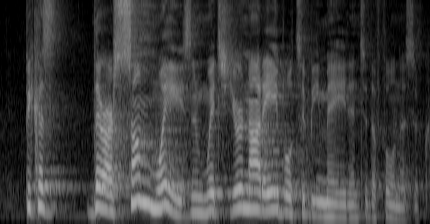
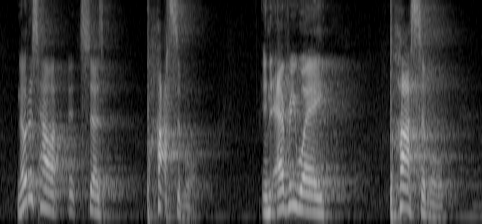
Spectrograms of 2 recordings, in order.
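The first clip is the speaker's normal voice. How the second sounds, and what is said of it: Put-on Boston accent. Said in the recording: “I don't know why I'm saying that with a Boston accent.”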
